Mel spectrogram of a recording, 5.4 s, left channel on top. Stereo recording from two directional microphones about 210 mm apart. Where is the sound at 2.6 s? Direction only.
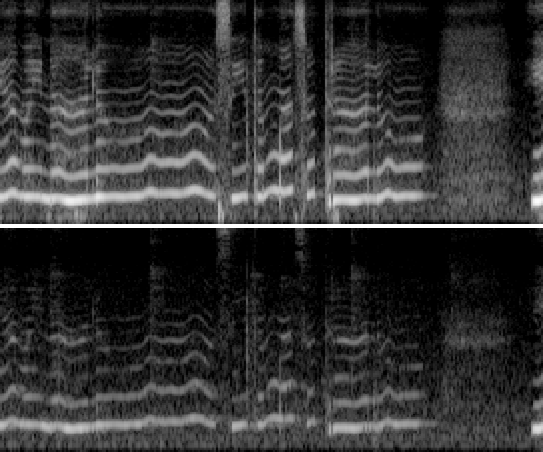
45° left (ahead or behind).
